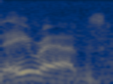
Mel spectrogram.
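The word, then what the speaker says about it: Arabbers: farms of sorts these people are known as arabs that's the way they pronounce it arabs and what they do is they sell fresh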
